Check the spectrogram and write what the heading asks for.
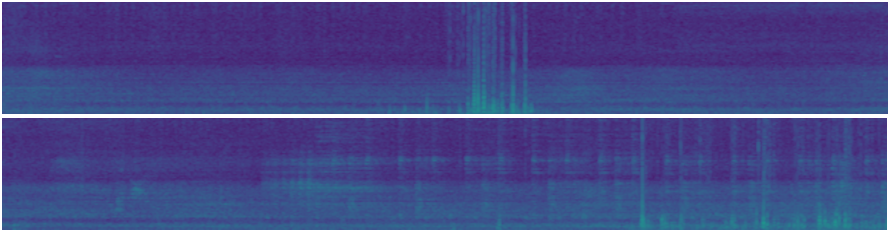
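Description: Road and engine noise inside a moving car's cabin: a steady rumble and hiss. There is a brief loud burst about six seconds in, and the noise grows louder and choppier over the last few seconds.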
